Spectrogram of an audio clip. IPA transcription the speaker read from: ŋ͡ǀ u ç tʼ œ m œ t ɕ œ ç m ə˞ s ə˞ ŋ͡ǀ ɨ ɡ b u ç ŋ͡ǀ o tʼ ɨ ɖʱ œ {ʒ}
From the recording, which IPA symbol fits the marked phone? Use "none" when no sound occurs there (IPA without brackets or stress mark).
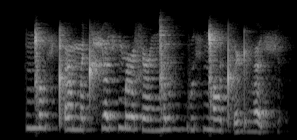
ç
